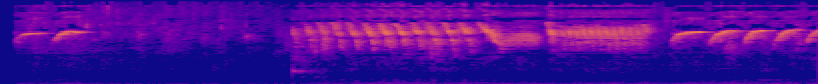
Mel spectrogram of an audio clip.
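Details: Canary song: a pair of rising notes, a pause, then a dense buzzy trilled stretch of rapid repeated notes, closing with a series of quick upslurred whistles, with low hum beneath.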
